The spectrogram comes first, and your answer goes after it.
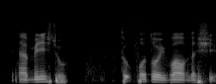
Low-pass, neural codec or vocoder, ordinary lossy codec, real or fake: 7.2 kHz; none; none; real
